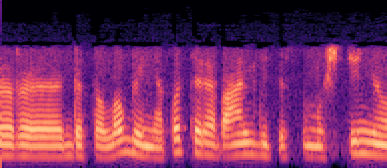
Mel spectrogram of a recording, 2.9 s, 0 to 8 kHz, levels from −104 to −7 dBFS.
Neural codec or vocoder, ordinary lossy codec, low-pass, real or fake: none; MP3, 32 kbps; 7.2 kHz; real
